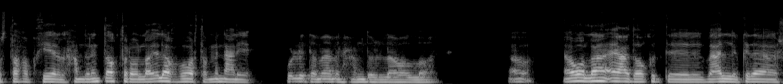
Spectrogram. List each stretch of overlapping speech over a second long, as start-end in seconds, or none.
none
